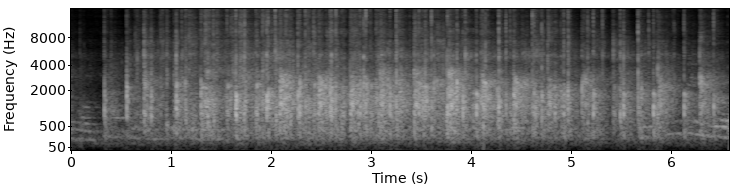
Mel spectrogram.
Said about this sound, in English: I would like for all of us to give a big applause to our formidable candidates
